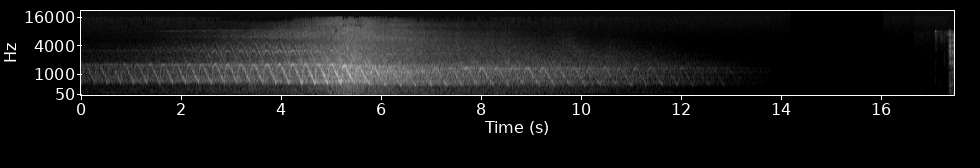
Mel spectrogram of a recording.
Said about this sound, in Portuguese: Pelo sim, pelo não, desliguei o telefone e abri uma janela para farejar sirenes longínquas.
